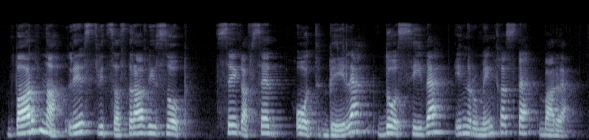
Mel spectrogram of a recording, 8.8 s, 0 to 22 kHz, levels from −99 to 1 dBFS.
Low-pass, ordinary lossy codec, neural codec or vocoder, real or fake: 10.8 kHz; none; none; real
